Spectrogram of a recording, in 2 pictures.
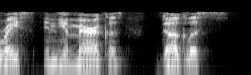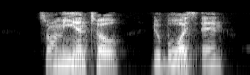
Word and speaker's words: Sarmiento: Douglass, and tell me if I pronounce any of these names wrong. Not, uh, English is my language I'm best at. Douglass Sarmiento. – Yes.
